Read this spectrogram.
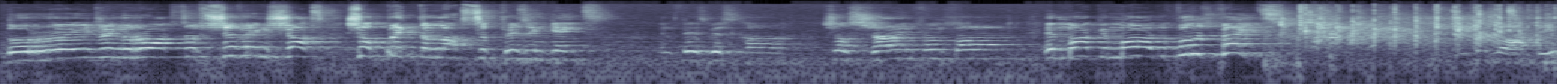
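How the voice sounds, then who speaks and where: A man's voice: very high-pitched, slow pace, heavily acted. A man performing a vain, overeager weaver who fancies himself an actor, declaiming pompously in a Shakespearean stage comedy. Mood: grandly declaiming. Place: indoor theatre stage, recorded from afar. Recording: echoey stage hall, distant mic, loud noise.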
